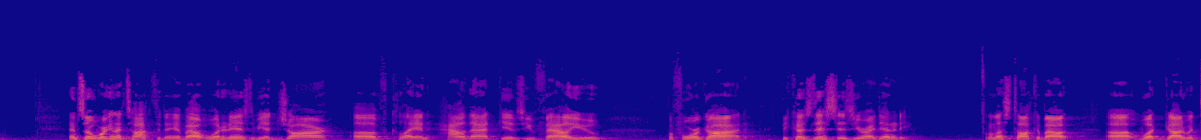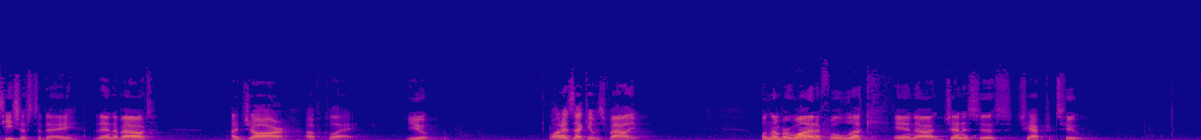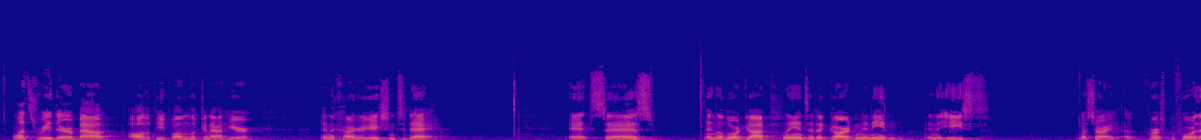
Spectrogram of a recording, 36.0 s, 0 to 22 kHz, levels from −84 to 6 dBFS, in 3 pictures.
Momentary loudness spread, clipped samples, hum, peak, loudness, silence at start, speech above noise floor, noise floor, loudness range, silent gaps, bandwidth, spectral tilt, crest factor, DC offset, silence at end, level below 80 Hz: 13 LU; under 0.1%; none; -14 dBFS; -36 LUFS; 0 s; 34 dB; -69 dBFS; 5 LU; none; 11.5 kHz; -4 dB/octave; 22 dB; under 0.1%; 0 s; -76 dBFS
